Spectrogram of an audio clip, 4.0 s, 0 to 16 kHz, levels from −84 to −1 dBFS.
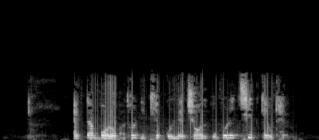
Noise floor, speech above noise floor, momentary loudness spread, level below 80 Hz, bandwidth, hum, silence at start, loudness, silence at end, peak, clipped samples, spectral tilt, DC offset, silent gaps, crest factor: -56 dBFS; 40 dB; 10 LU; -46 dBFS; 8 kHz; none; 0.35 s; -17 LUFS; 0.4 s; -2 dBFS; under 0.1%; -4 dB/octave; under 0.1%; none; 16 dB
